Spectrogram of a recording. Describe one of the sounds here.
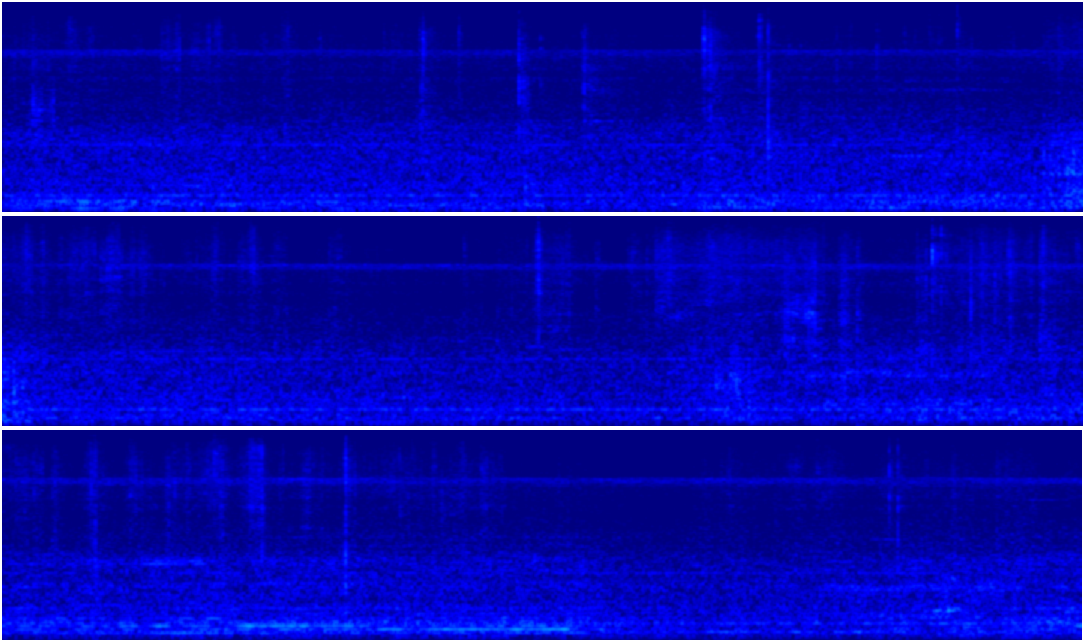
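Satin ribbon rustles and crinkles as hands fold it.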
